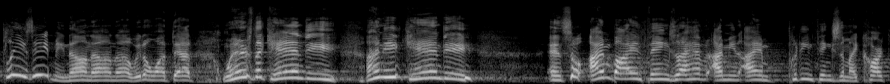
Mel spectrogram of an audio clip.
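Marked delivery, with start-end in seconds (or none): 0.0-0.6 high pleading vegetable voice; pleading asparagus. Retold or imitated. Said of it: "asparagus is like". 2.2-4.8 slow, high mock whine; whiny candy craving. Shoppers' greedy demand, mocked.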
